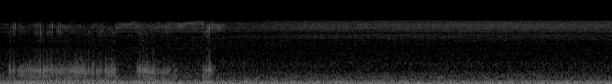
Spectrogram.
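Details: Snoring recorded at night on a mobile phone; the recorder hears it every night.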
